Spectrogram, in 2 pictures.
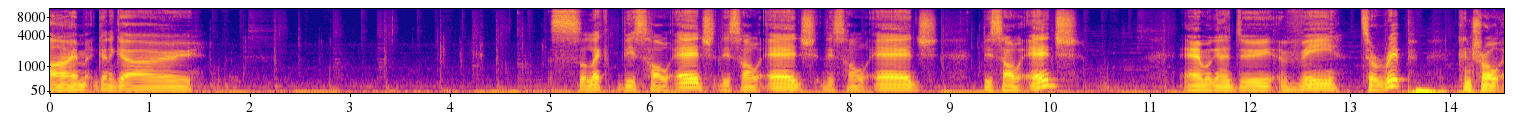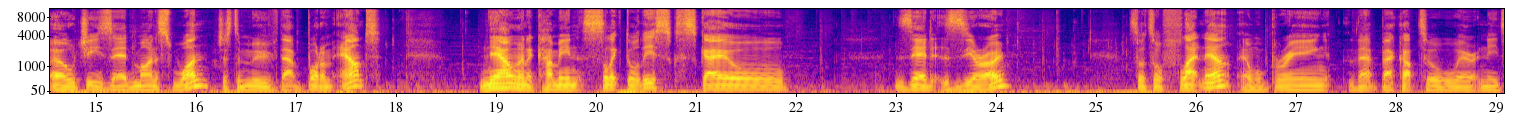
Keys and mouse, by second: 0.1-1.2 middle drag, 1.2 click, 1.4-3.8 middle drag, 3.8 2, 7.6 click, 9.1 click, 9.9 click, 11.8 v, 13.7 ctrl+l, 14.3 g, 20.2 s, 23.9 shift+middle click, 24.7 g.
